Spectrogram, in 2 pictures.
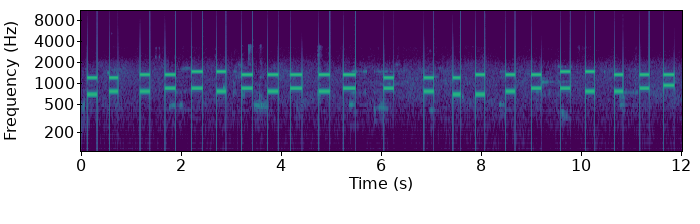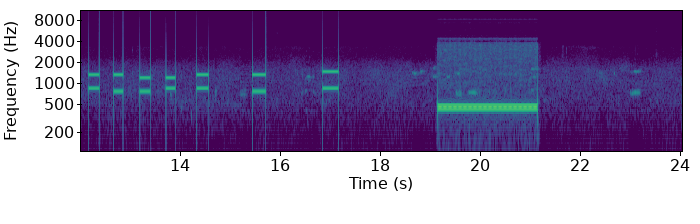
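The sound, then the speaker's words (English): Telephone keypad dialing tones as a call is placed to a dispatch center: a long, steady run of many short two-note beeps, then a single longer, louder ringback tone after a brief pause. “I'm just going to dial the North Korean dispatch center now”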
